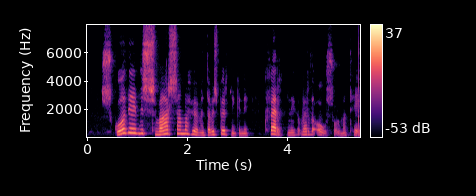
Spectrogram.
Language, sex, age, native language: Icelandic, female, 60-69, Icelandic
